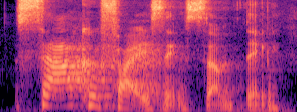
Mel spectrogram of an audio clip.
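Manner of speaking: usual speaking voice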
